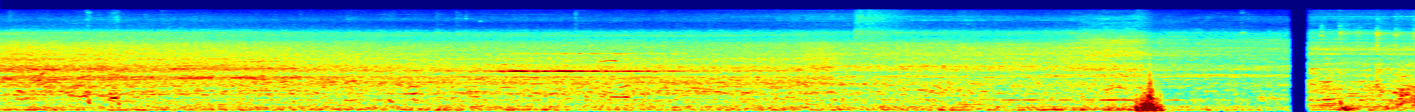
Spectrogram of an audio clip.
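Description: Steady noise of an amusement-park crowd and ride around a drop tower. About eleven and a half seconds in there is a sudden loud low thump, and the sound then cuts out briefly.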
